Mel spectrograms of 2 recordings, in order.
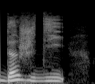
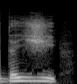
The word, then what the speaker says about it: дожди: Дождь, но при этом, кстати, если уж мы будем э, ориентироваться на вот эту старую норму произношения, то он, конечно, дождь, а когда их много, то они дожди, а не дожди, как может кому-нибудь показаться на всякий случай.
